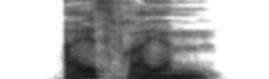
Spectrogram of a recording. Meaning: strong dative masculine/neuter singular of eisfrei
- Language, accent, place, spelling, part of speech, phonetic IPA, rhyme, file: German, Germany, Berlin, eisfreiem, adjective, [ˈaɪ̯sfʁaɪ̯əm], -aɪ̯sfʁaɪ̯əm, De-eisfreiem.ogg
